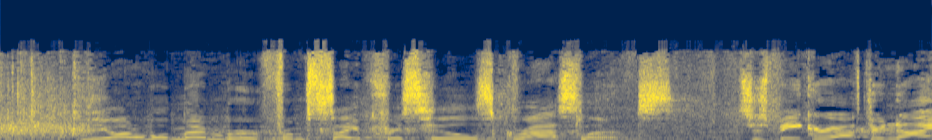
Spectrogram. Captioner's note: some Applause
